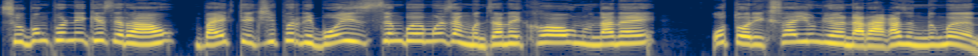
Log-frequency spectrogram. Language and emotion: Bodo, angry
